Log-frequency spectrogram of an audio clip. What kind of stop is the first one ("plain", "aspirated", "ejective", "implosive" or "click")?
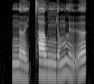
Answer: aspirated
